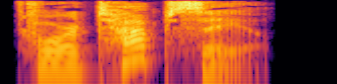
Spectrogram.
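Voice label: "fore-topsail", en, uk British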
